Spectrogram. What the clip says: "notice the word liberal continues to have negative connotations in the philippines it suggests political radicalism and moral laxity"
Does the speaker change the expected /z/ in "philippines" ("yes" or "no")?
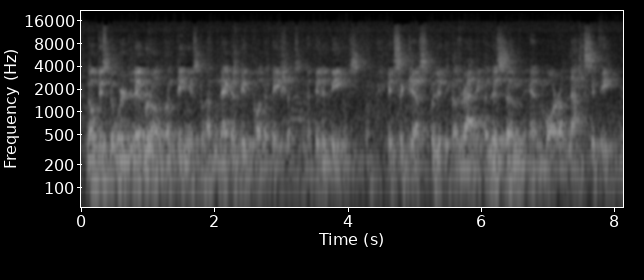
yes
